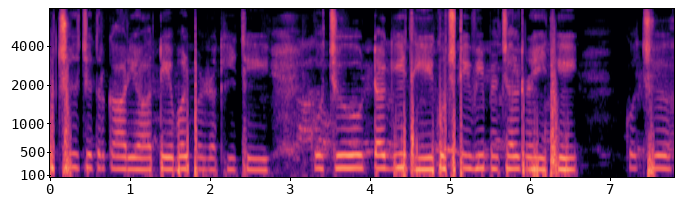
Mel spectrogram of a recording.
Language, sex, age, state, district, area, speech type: Urdu, female, 18-30, Uttar Pradesh, Gautam Buddha Nagar, rural, spontaneous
